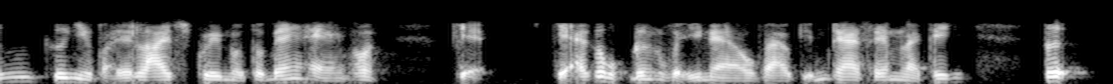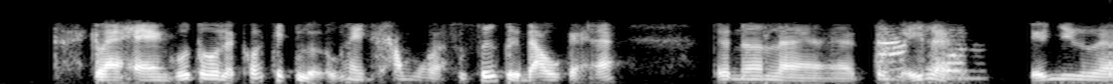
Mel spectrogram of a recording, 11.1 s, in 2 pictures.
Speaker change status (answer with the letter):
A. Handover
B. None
B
